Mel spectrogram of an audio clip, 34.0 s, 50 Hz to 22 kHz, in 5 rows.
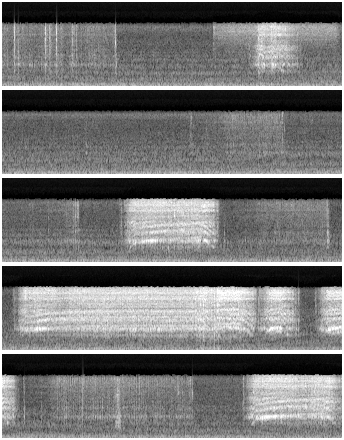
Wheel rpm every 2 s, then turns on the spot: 20, 0, 30, 0, 0, 10, 0, 10, 110, 10, 100, 160, 110, 40, 20, 10, 110.
0-2 10-12 18-20 26-30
